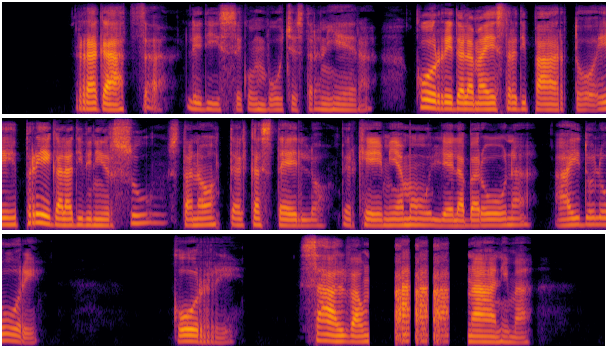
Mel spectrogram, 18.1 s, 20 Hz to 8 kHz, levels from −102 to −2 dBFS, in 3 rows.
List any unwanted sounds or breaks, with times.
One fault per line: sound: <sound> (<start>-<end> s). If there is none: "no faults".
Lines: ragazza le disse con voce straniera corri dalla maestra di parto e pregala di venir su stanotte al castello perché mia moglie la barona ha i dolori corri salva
sound: laugh (16.0-16.6 s)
